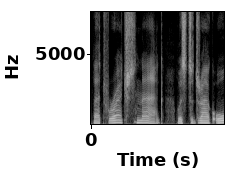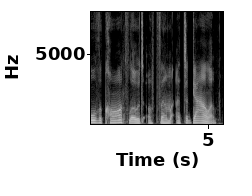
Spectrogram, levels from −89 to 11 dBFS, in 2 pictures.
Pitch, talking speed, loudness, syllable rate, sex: 145 Hz, 160 wpm, -18 LUFS, 3.6 syllables/s, male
